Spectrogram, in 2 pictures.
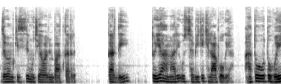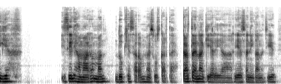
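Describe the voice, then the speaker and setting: A man's voice: mid-range voice, a little mellow, breathy edge. A man giving an informal, earnest spoken explanation, casual and repetitive, with many fillers and restarts. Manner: earnest, admits he is still learning. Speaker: spiritual talk host.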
